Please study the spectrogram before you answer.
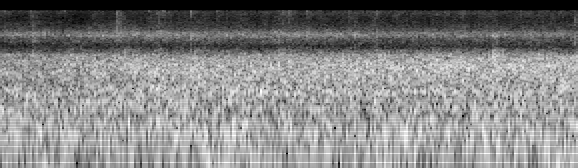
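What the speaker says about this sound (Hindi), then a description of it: "बहुत ज़्यादा पानी गिरा था" Heavy rain pours down in a continuous, loud, dense hiss that fills the whole stretch without a break.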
